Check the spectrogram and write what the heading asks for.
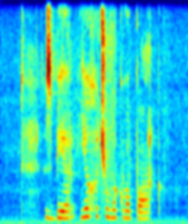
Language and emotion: Russian, sad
